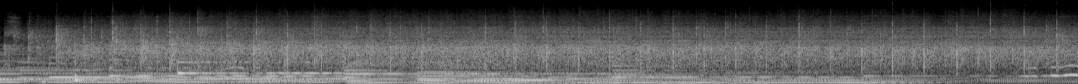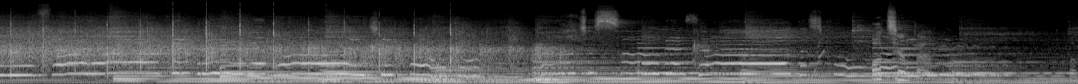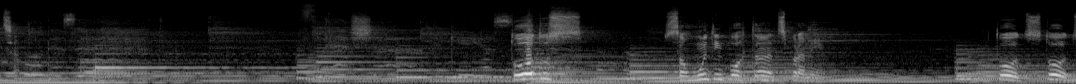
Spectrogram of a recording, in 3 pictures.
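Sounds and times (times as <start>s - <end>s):
church audience applauding: 0.0s - 17.0s
loud sustained music: 0.0s - 32.3s
speech: 28.7s - 29.9s, 31.6s - 32.3s.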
